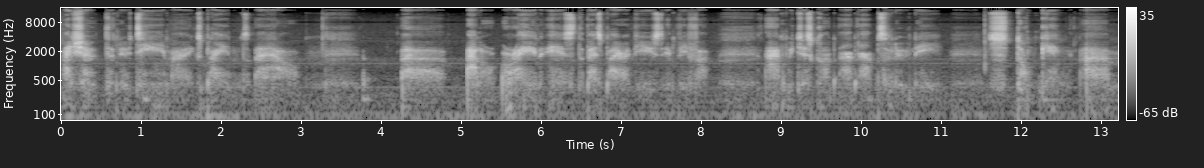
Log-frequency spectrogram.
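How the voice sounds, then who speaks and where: A gaming host, close-miked, murmurs ASMR commentary in a breathy whisper, reflective, unrushed and hesitant. The tone is sharp.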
